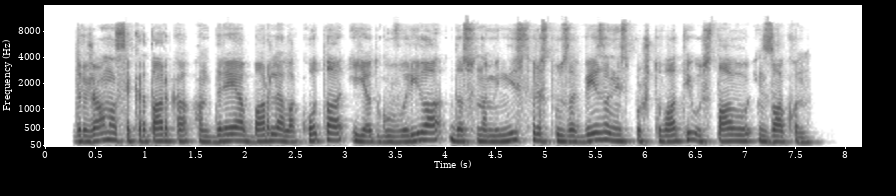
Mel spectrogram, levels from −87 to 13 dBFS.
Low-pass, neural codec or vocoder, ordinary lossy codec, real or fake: 9.9 kHz; none; Opus, 24 kbps; real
